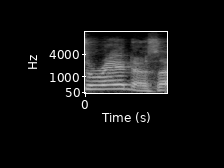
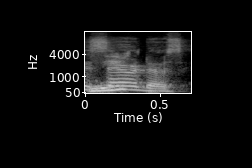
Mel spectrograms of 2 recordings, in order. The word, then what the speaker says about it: Sarandos: I keep forgetting it's Sarandos. I always say Sarandos. Sarandos. Sarandos. I know. I keep saying it cuz I want to say it like Spanish. Sarandos.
